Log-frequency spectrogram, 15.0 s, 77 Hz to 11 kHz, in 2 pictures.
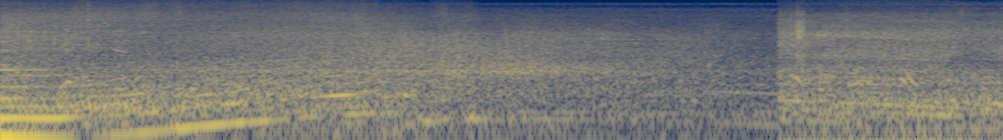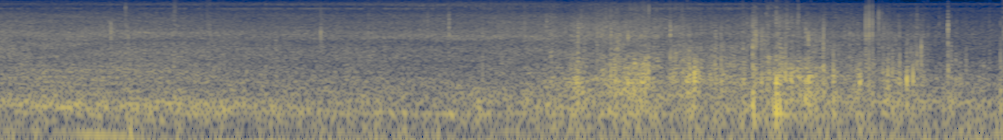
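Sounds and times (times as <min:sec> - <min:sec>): exhaust crackling: 0:00.0 - 0:02.6, 0:05.8 - 0:15.0
car engine humming: 0:00.0 - 0:02.8, 0:05.8 - 0:15.0.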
